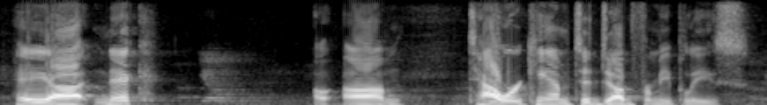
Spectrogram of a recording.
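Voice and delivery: loud, high call to a crew member. Real, not acted. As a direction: holler a request across the studio. Calls to crew member Nick.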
